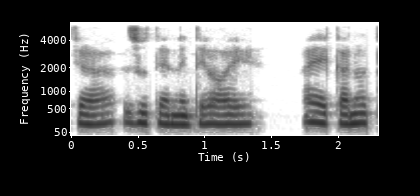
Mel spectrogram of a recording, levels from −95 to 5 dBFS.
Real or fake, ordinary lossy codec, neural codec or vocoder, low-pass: real; none; none; 5.4 kHz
